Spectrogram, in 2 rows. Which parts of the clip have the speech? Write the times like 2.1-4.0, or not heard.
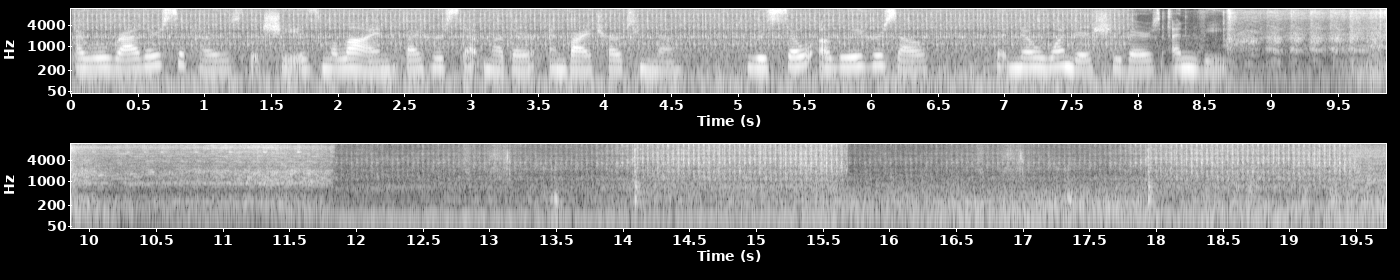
0.0-8.7.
